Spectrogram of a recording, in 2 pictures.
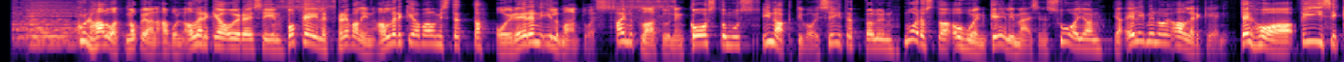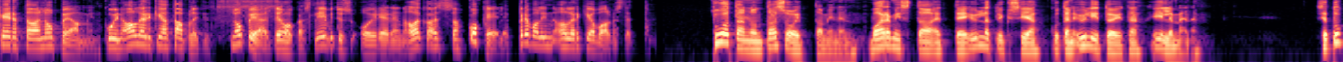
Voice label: Finnish Commercial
